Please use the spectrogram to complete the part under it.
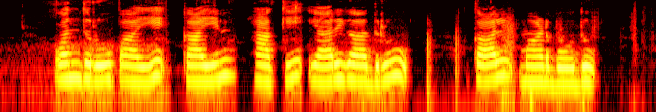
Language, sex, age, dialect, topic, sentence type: Kannada, female, 25-30, Central, banking, statement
